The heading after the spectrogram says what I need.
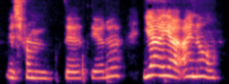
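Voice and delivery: ordinary delivery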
